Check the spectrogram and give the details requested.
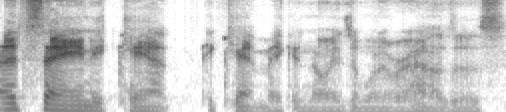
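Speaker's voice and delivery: let-down, disappointed tone. Explaining that the program can't make a noise: sounding disappointed. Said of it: "You sound so disappointed".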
